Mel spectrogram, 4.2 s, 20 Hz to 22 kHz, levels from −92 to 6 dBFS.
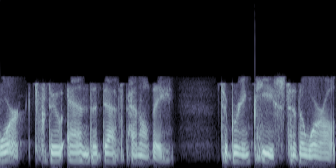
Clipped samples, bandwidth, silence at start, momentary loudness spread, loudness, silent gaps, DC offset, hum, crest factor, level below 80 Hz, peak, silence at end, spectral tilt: under 0.1%; 4.2 kHz; 0 s; 6 LU; -20 LUFS; none; under 0.1%; none; 20 dB; -74 dBFS; 0 dBFS; 0 s; -2.5 dB/octave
